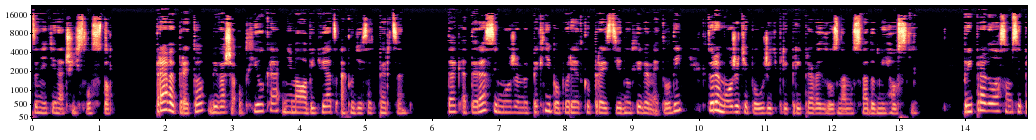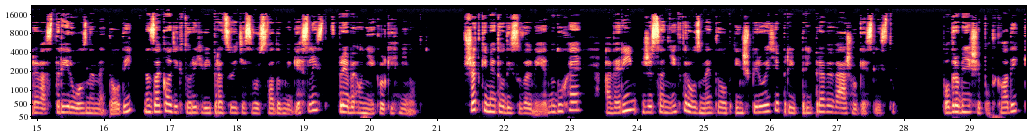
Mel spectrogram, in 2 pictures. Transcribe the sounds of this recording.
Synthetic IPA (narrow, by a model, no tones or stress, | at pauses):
t̪aɲɛcɛnat͡ʃḭːslɔst̪ɔ | pɾaːʋɛpɾɛt̪ɔbiʋaʃa̰ʔɔt̪xiːlkaɲɛmalabiɟʋɪad͡zakɔɟɛsac̚pɛɾt͡sɛnt̪ | t̪ːakat̪ɛɾasːimʊɔʒɛmpɛkɲɛpɔpɔɾɪat̪kupɾɛjzɟjɛd̪nɔt̪liʋɛːmɛ̰t̪ɔːd̪i | kt̪ɔɾɛːmʊɔʒɛcɛpɔuʒicpɾipɾipɾaʋɛzɔznamusʋad̪ɔbniɣɦɔsciː | pɾipɾaʋilasɔmsipɾɛʋaːst̪ɾiɾʊɔznɛmɛ̰t̪ɔ̰ːd̪inazaːklaɟɛkt̪ɔɾiːɣʋipɾat͡sujɛcɛsʋɔjsʋad̪ɔbniːɡɛslist̪fpɾɪɛbɛɦuɲɪɛkɔʎkiːɣminṵːt̪ | fʃɛt̪kimɛt̪ɔːd̪isuːʋɛʎmḭjɛ̰d̪̚nɔd̪uxɛː | aʋɛɾiːmʒɛsaɲɪɛkt̪ɔɾɔʊzmɛt̪ɔːd̪inʃpiɾujɛcɛpɾipɾiːpɾaʋɛʋaːʒɦɔɡɛ̰slḭst̪u̥ | pɔd̪ɾɔbɲɛjʃɪɛpɔt̪klad̪i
